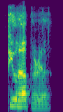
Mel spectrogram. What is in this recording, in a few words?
"puerperal", Indian; Dictionary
